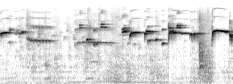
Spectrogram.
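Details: European goldfinch while mating: quick high twitters and liquid chirps, some sliding slightly in pitch, delivered in uneven bursts with short pauses and a sharp rustle partway through.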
